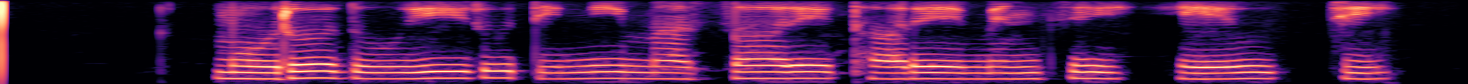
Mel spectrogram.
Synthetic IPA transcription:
muɾɔd̪uiɾut̪inimasɔɾed̪ʱʰɔɾemensi | heu | t͡ʃʰi

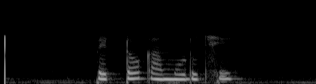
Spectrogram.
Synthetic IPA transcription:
peʈːokamːuɽut͡ɕʰi

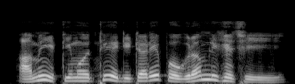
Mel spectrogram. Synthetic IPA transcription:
amit̪imot̪ʰːieɖiʈəɾepɾoɡɾamlikʰet͡ʃʰi

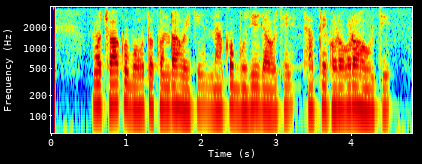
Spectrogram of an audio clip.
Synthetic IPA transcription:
mɔt͡ʃʰɔakubɔɦut̪ɔt̪ʰɔɳɖaɦojt͡ʃʰinakɔbud͡ʒʱid͡ʒawt͡ʃʰit͡ʃʰat̪eɡʱɔɽɔɡʱɔɽɔɦowt͡ʃʰi

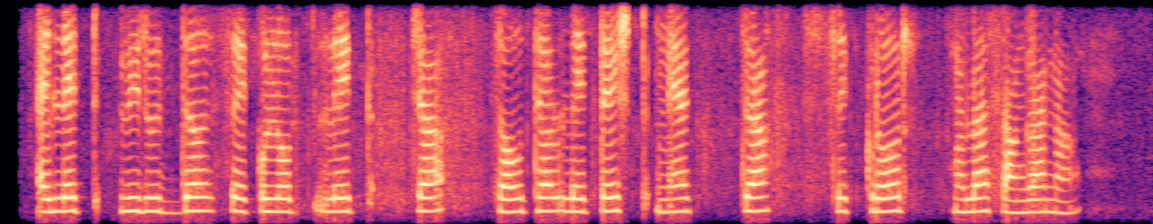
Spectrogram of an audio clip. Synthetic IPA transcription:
ajleʈ | ʋiɾud̪ʱːəseklɔʈleʈt͡ɕa | sawt̪ʰaleʈesʈmja | t͡sa | sekɾɔɾ | məlasaŋɡana

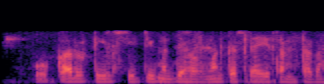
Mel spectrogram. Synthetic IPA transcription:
o̰ka̰ɾuʈiːlsiʈiməd̪ʱːjeɦɐʋmankəsaisã̰ŋɡt̪aka

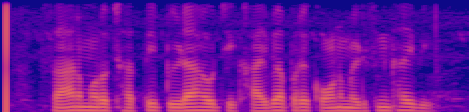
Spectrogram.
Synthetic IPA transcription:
saɾmoɾɔt͡ʃʰat̪ipiɽaɦawt͡ʃʰikʰajbapɔɾekɔɳ̃ɔmeɽisinkʰajbi

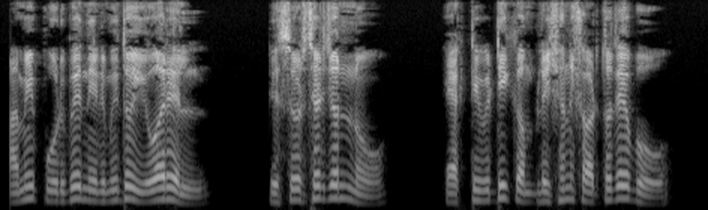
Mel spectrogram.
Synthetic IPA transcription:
amipuɾbeniɾmit̪̬ojuaɾel | ɖisoɾseɾd͡ʑonːo | ɛk̚ʈibʱiʈikɔmpliʃonʃɔɾt̪ʰod̪ebo

